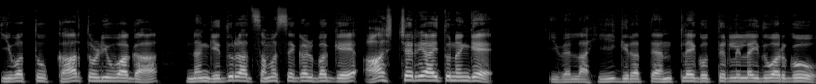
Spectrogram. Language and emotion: Kannada, surprised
